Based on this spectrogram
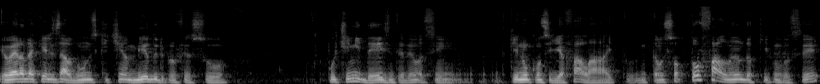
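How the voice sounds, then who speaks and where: This man speaks at a fairly quick pace with a northeastern Brazilian accent, his pitch fairly low. His tone is dark and mellow, and the recording is very clean with a silent background. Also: ordinary pitch variation. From Bahia, Brazil (Itabuna). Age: 50s. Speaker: actor. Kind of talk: casual interview.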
